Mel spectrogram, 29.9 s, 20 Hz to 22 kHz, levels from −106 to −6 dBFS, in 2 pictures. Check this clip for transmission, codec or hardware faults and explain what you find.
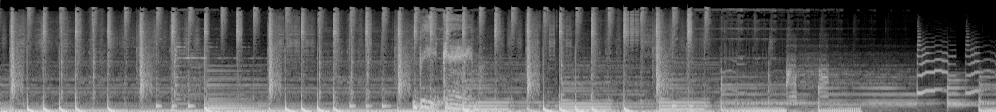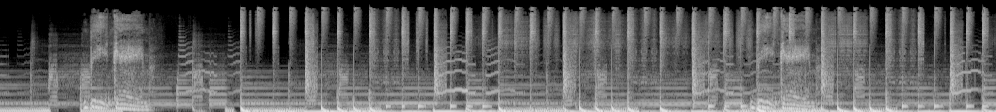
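One fault shows up, right at the end of the clip.

DAB burbling, 29.55 to 29.59 s: with weak reception, bit errors at around 0.2 percent slip past error correction and corrupt the MP2 audio data. Wrong samples put short blips of noise in individual sub-bands, giving a brief watery blip whose length fits two corrupted frames.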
